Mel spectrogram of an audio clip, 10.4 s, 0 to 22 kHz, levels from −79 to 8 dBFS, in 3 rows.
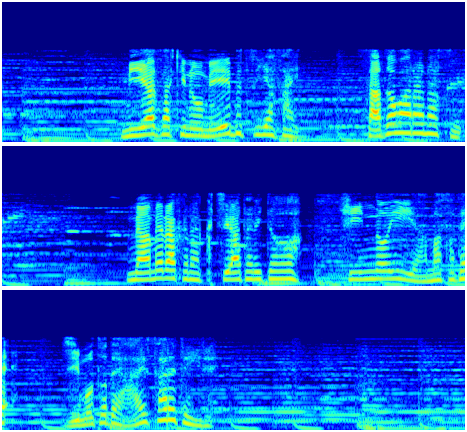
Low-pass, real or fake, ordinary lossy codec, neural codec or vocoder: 5.4 kHz; real; none; none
